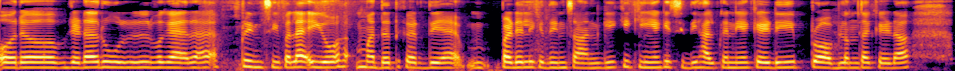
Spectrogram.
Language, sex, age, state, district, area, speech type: Dogri, female, 18-30, Jammu and Kashmir, Samba, urban, spontaneous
